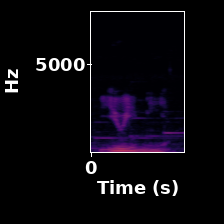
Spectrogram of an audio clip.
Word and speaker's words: Yoimiya: Yoimiya.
